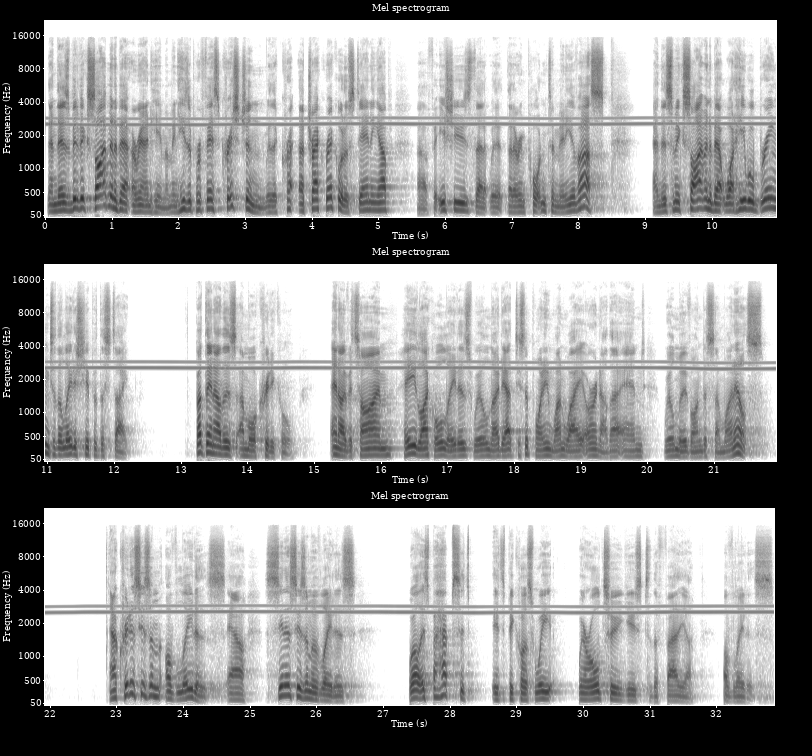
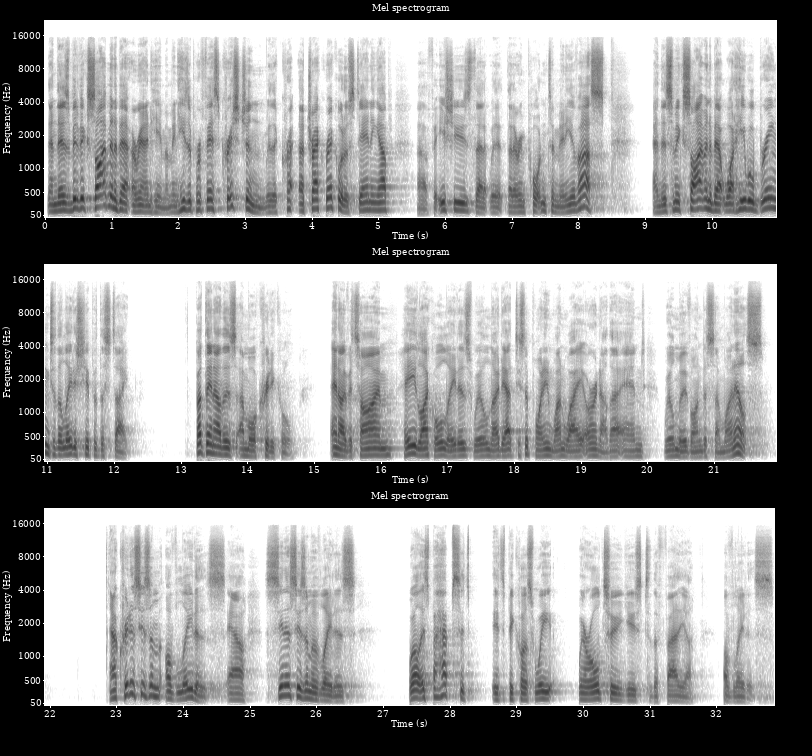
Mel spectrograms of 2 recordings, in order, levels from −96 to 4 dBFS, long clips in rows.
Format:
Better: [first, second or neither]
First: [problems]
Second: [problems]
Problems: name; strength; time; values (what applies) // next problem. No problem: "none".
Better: second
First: high-pitched whine; noticeable; throughout; 2.5 kHz, 20 dB below the speech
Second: none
